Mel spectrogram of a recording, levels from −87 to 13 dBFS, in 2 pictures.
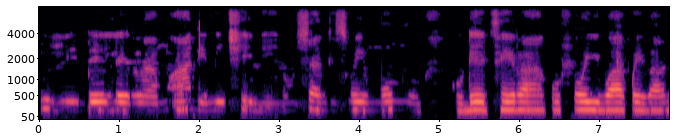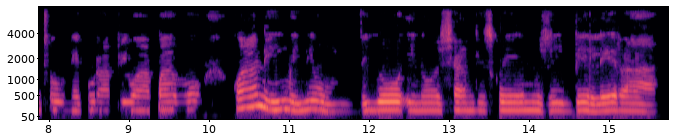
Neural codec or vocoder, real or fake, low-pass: none; real; 7.2 kHz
